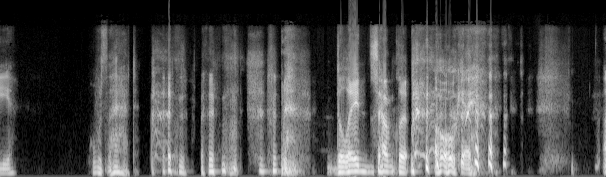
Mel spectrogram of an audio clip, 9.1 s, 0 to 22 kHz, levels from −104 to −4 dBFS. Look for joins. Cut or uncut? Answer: uncut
